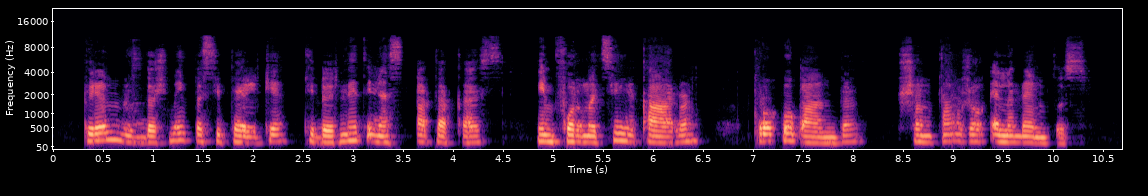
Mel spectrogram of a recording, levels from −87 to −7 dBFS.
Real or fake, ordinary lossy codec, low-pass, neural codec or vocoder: fake; MP3, 48 kbps; 10.8 kHz; codec, 44.1 kHz, 1.7 kbps, Pupu-Codec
